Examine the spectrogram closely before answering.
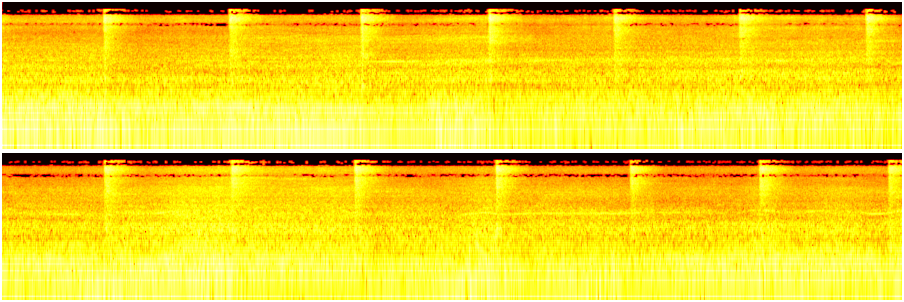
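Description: Diesel power pack of a self-propelled modular transporter running steadily with a low drone, with a short hiss repeating about every two seconds.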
